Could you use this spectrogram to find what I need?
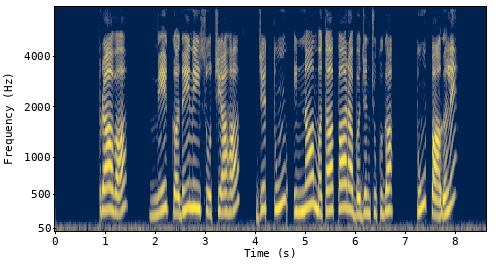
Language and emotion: Dogri, surprised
